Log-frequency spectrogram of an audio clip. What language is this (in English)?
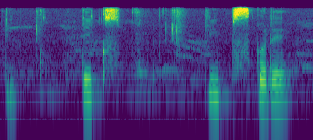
Bangla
